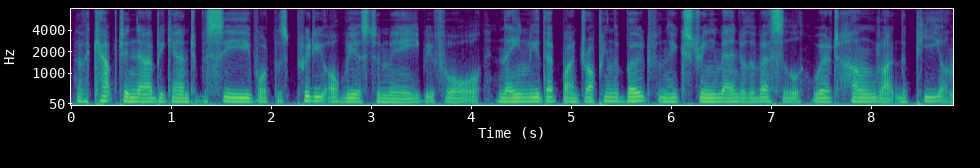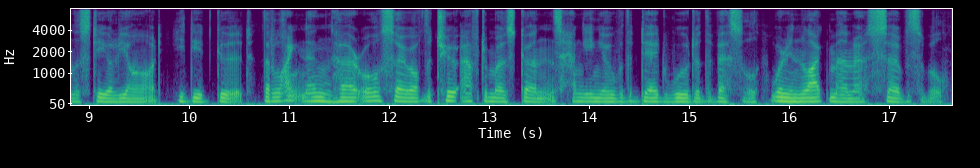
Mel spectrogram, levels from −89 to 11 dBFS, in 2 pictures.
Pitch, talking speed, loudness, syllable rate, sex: 115 Hz, 205 wpm, -17 LUFS, 5.3 syllables/s, male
